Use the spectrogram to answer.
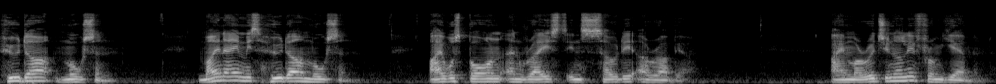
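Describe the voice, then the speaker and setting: A man reading first-person passages aloud from a book in a steady, plain manner. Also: medium pitch.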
